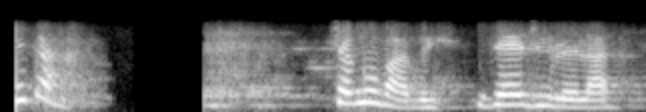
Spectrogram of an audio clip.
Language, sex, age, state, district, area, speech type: Sindhi, female, 30-45, Uttar Pradesh, Lucknow, urban, conversation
